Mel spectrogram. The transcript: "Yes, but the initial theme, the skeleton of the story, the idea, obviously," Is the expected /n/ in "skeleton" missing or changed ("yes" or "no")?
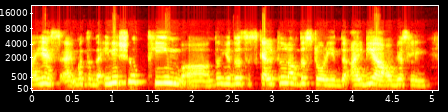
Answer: yes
